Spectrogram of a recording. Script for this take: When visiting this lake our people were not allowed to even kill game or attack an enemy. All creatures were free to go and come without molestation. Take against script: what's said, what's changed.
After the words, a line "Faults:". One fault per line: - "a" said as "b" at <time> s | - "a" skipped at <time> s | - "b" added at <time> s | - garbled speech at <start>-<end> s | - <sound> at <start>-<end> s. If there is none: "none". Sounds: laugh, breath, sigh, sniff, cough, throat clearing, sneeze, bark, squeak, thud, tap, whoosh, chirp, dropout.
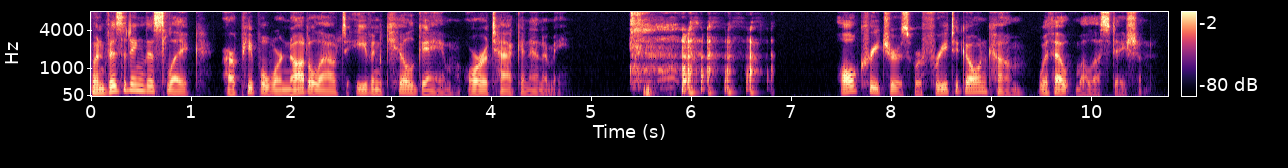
When visiting this lake our people were not allowed to even kill game or attack an enemy. All creatures were free to go and come without molestation.
Faults:
- laugh at 5.4-6.9 s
